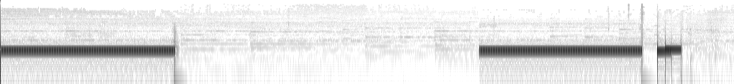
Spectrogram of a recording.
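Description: A telephone ringing tone heard while dialing a number: two long, steady single-pitch tones separated by a few seconds of silence, followed by a few brief beeps at the end.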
